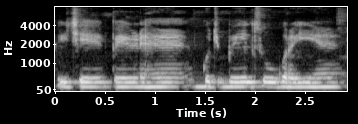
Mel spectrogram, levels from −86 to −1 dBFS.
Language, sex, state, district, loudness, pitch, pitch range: Hindi, male, Uttar Pradesh, Shamli, -15 LUFS, 160 Hz, 160-165 Hz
